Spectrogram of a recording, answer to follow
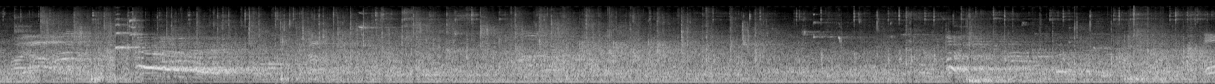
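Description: Celluloid-free plastic table tennis ball clicking off rubber paddles and the table during a fast rally, sharp ticks coming one after another, with voices carrying around a large echoing hall.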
